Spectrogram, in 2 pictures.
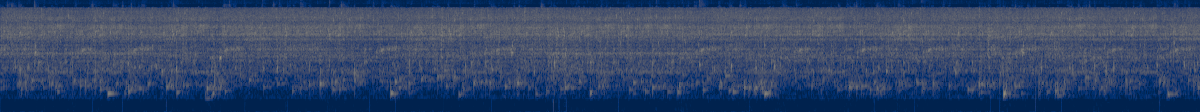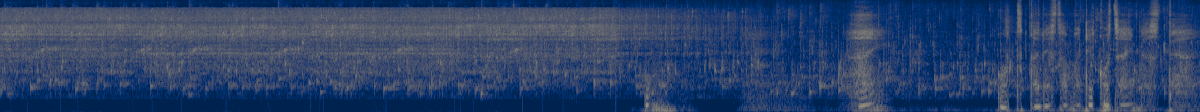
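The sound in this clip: Water pours and runs steadily at a hot spring as a loud, continuous hiss. It cuts off near the end, leaving a few brief, uneven bursts.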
